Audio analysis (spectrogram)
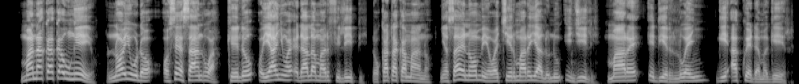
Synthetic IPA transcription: manakakauŋejo̰nɔjʊdɔɔsɛsandwakendoɔjaɲwaɛdalamarfilipitɔkatakamanɔɲasajenɔmɪjɔwat͡ʃɪɾmaɾjalonuʔiɲd͡ʒilḭmaɾɛedjeɾlwɛɲɡɪʔakwɛdamaɡḛr

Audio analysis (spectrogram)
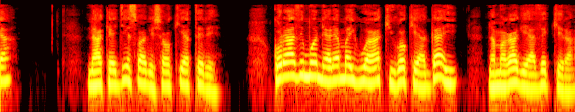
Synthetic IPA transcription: a | nakɛd͡ʑɛsoaɣeɕɔːkeateɾe | koɾaːðimwɔneaɾeamaiɣuaɣakiuɣɔkeaɡai | namaɣaɣeaðekeɾa

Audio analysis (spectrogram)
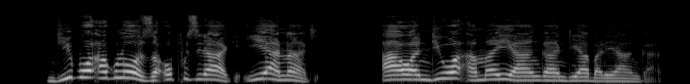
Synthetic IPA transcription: ndipɔʔakulɔzaʔɔpʰuziɾakɛʔijɛanaːti̥ | awandiwɔʔamaiaŋɡandiaɓalɛaːŋɡa̰

